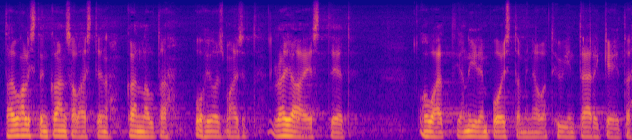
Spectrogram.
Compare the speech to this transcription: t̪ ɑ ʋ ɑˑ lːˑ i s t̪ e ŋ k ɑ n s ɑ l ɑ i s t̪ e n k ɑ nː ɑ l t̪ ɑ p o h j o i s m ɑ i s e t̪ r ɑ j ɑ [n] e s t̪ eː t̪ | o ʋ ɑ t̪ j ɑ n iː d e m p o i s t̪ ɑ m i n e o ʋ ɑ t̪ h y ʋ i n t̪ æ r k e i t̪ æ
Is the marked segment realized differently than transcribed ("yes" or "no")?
yes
